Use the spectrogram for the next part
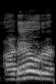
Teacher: उत्क्षिप्त व्यंजन बोलते हैं कि जब हम अड़े और अड़े से बोलते हैं तो हमारी जीभ उछलकर जो है मूर्धन्य को टच करती है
